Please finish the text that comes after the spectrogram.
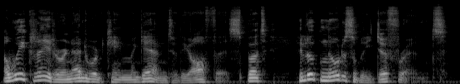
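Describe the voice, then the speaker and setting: A male narrator reads a horror story aloud. His voice is husky, sitting at a middling pitch. The delivery is dramatic, with wide swings in intonation. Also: big pitch swings, a little fast, darkish tone. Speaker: narrator, show host.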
